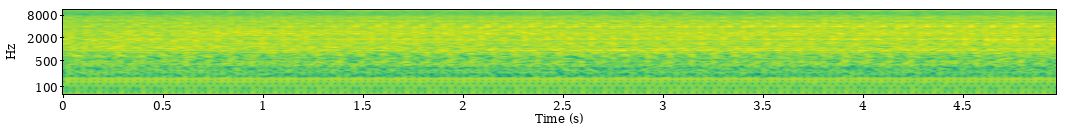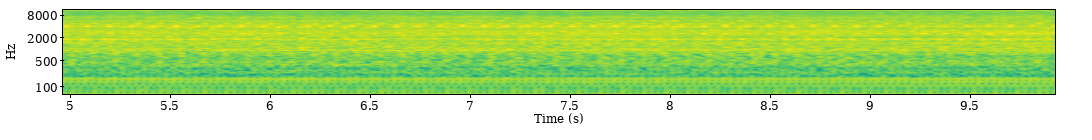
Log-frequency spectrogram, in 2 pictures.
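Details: Massey Ferguson 245 three-cylinder diesel tractor (Perkins tag), revived after 12+ years, burnt/melted radiator, driven to barn; steady, even chug, firm low beat about three per second, no knocks. Normal running.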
